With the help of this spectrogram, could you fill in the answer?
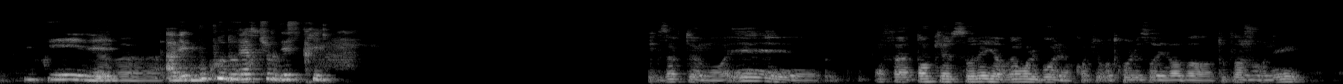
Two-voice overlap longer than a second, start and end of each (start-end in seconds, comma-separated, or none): none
